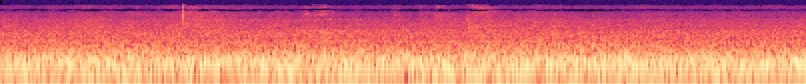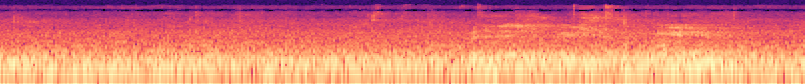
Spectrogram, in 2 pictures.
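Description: A steady low rumble with no breaks.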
